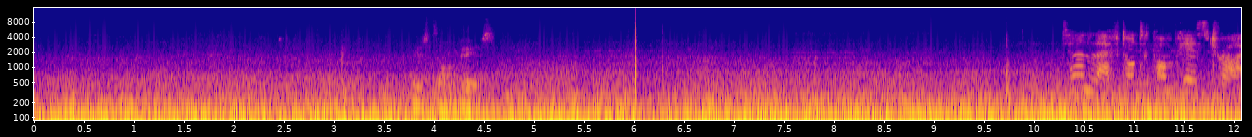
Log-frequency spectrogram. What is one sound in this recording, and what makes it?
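A car engine hums steadily, heard from inside the moving car.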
